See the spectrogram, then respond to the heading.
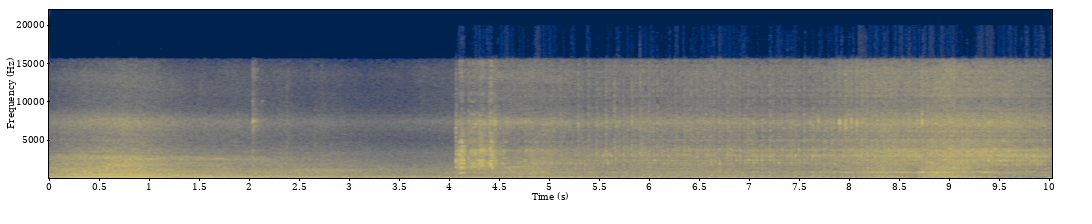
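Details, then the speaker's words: Yamaha Mio M3 scooter after the drive belt area on the left CVT case was opened and the belt refitted; it starts and settles into an even idle, and the earlier rough clattering knock is gone. "tidak ada suara klepek-klepek ya teman-teman dengar baik-baik suara kelopak-klotok dari motor ini sudah hilang"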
